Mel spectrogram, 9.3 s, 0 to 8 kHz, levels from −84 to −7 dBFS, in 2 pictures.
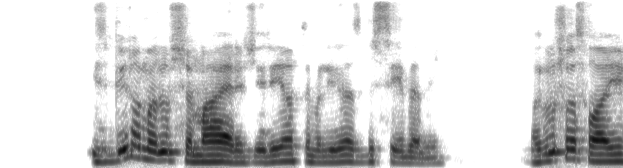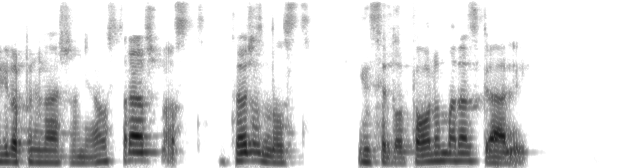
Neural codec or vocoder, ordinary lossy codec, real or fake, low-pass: codec, 16 kHz, 4 kbps, X-Codec, HuBERT features, trained on general audio; none; fake; none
